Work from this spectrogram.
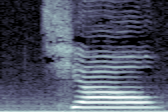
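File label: "qiao1", Mandarin pinyin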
